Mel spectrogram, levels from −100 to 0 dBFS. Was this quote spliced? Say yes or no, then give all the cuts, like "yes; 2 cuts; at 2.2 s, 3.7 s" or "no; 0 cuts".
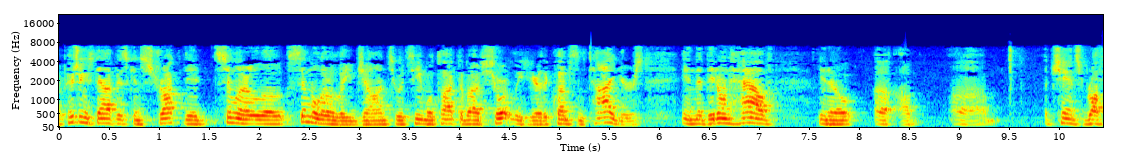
no; 0 cuts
